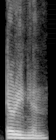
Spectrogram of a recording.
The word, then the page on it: Iranian: Indian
